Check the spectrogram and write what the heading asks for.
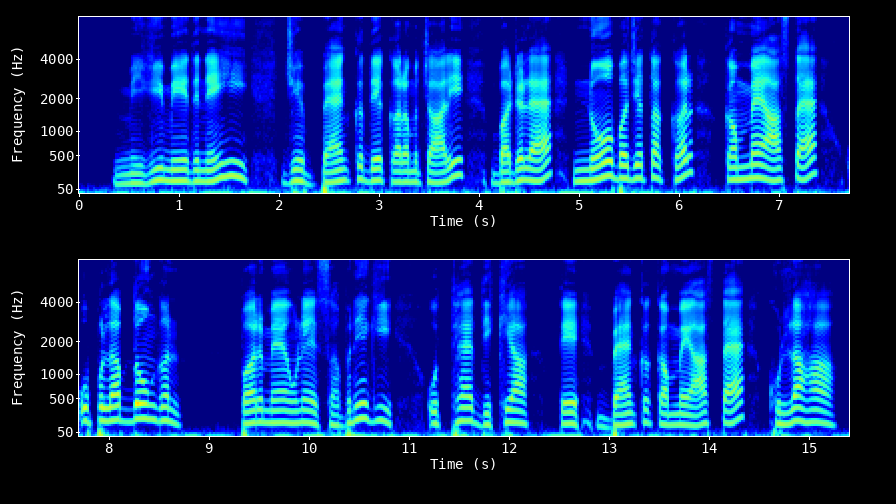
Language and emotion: Dogri, surprised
